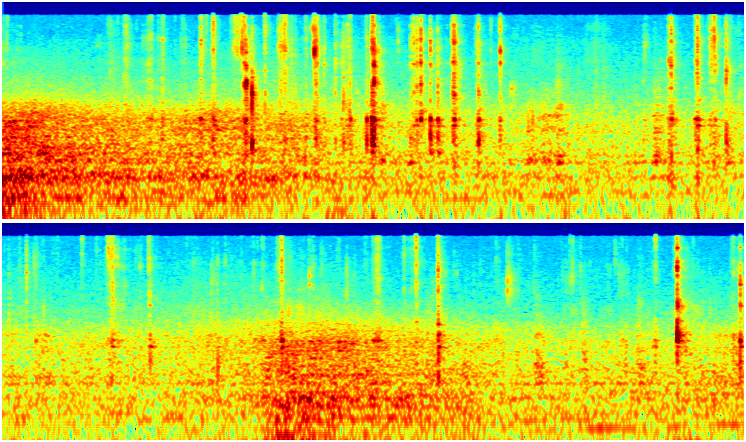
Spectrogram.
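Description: A knife scrapes and shaves wood in short strokes.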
